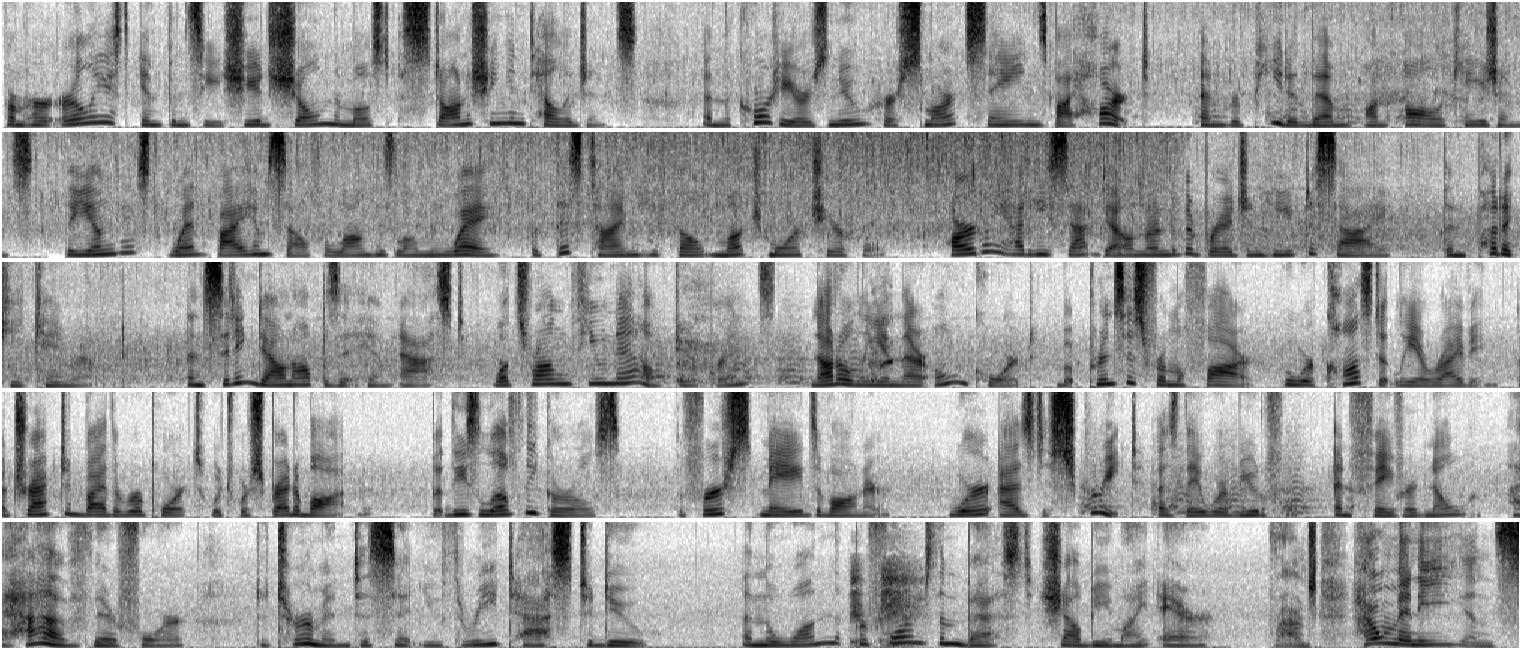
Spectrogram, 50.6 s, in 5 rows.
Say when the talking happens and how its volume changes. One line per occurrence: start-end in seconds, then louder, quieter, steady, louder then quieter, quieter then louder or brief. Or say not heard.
0.0-50.5 steady.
